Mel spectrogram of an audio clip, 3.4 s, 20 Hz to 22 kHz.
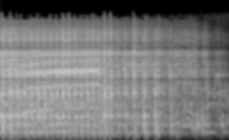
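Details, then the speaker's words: New Chinese-made 150cc mower engine spun over with a drill: sharp metallic ticks about three to four a second, fading as it slows; knocking heard, source unclear, flywheel check follows. "I'm gonna spin it with that drill now foreign plug in I don't think it's got the jam guys oh there it's the knocking"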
